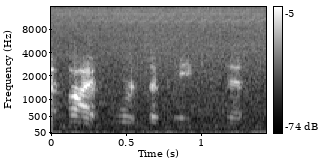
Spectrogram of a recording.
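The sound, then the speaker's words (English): Faint, tinny voices from a radio broadcast drift back through an open phone line from a caller in Houston who does not answer, muffled, with short indistinct bursts of speech over a quiet hiss. “It sounded like he was listening to us in the background.”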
